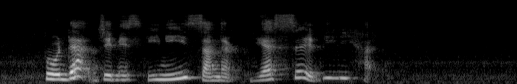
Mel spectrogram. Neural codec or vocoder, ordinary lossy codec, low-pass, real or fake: codec, 24 kHz, 0.9 kbps, WavTokenizer, small release; AAC, 64 kbps; 10.8 kHz; fake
